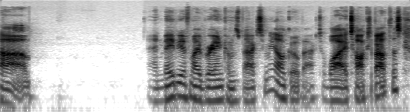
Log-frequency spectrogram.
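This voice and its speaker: Here a man speaks with a bright, sharp tone at medium pitch, with vocal fry and lively intonation. The recording is very clean, with a silent background. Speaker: crypto data analyst streamer. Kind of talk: livestream tutorial. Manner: fast; hesitant, many fillers.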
